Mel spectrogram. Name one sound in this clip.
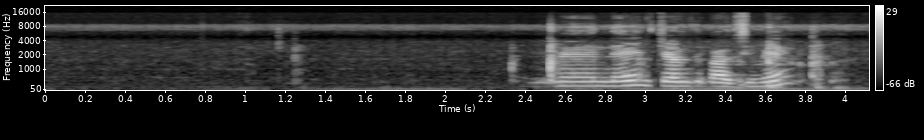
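A metal lid clanks onto a cooking pot.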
